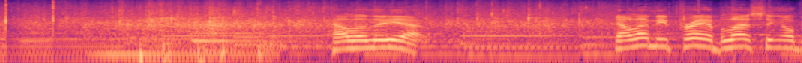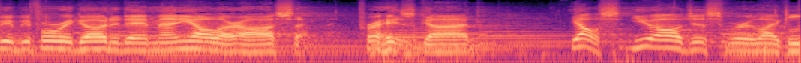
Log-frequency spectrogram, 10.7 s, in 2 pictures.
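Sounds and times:
audience applause: 0.0 - 5.4
speech: 2.2 - 3.0, 4.1 - 10.6.

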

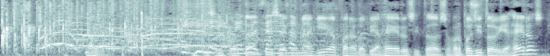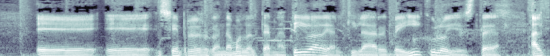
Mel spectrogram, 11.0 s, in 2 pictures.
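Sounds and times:
applause: 0.0 - 4.0
speech: 0.9 - 1.3, 2.0 - 10.9.

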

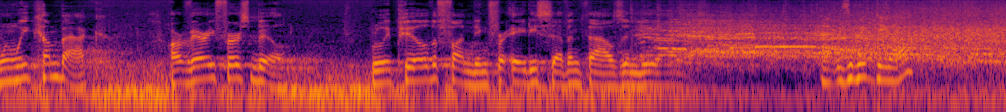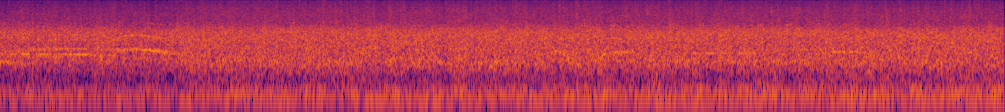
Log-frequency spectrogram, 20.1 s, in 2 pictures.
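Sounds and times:
speech: 0.0 - 3.1, 3.7 - 7.2, 8.2 - 9.4
audience applause: 6.5 - 20.0.

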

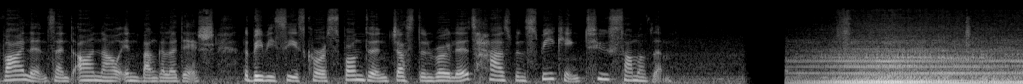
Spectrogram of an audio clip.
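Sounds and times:
speech: 0.0 - 6.8
motor launch engine droning on a river: 7.9 - 10.2.

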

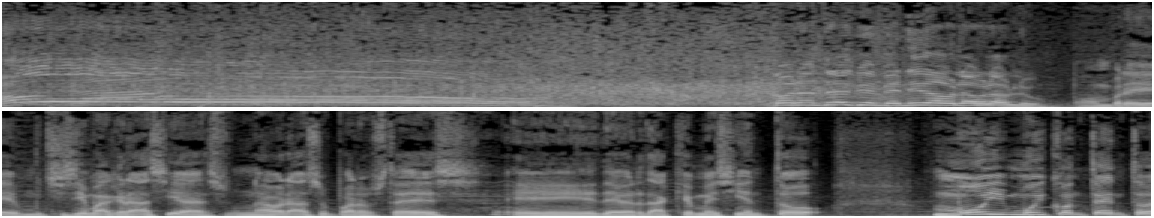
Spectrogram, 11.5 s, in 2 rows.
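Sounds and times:
studio audience applause: 0.0 - 4.8
speech: 3.9 - 11.4.

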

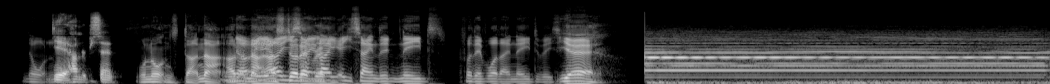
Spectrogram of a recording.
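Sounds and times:
speech: 0.2 - 6.1
siren: 6.5 - 10.4.

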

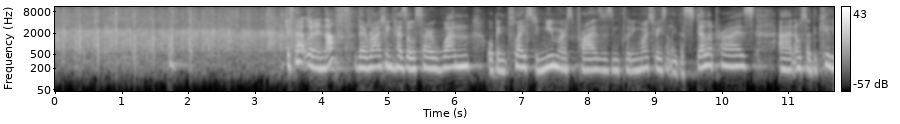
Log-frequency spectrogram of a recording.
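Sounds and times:
audience applause: 0.0 - 3.7
speech: 3.5 - 11.6.

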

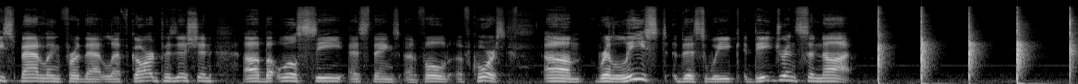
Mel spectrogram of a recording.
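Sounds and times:
speech: 0.0 - 8.6
sharp loud claps: 8.8 - 10.7.

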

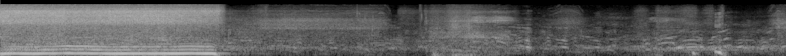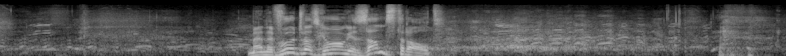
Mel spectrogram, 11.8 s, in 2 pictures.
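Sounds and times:
man imitating the hiss of a wide-spray mist sprinkler: 0.0 - 2.8
laughter: 1.5 - 7.8, 9.0 - 11.7
speech: 7.8 - 9.5.

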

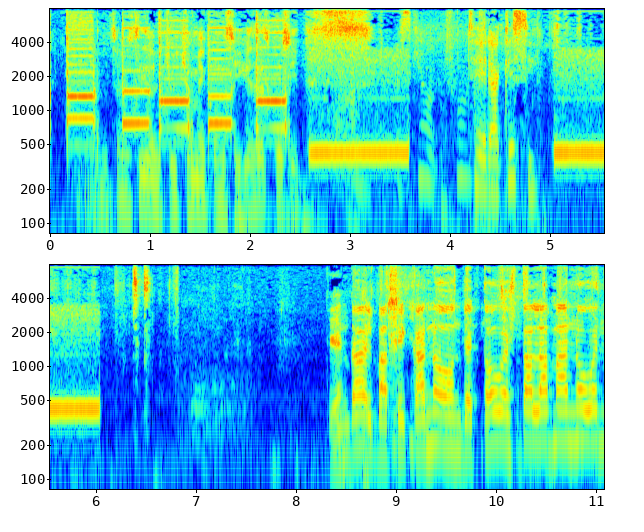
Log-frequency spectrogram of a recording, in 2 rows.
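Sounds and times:
telephone keypad tones and clicks: 0.0 - 3.6
speech: 0.6 - 5.3, 8.4 - 11.0.

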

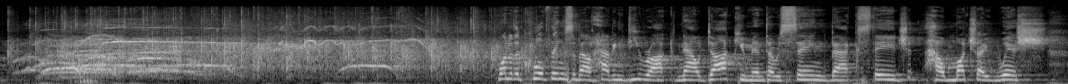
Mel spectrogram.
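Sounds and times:
cheers and whoops: 0.0 - 4.4
crowd applause: 0.0 - 5.2
speech: 5.0 - 10.6.

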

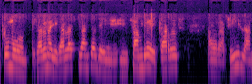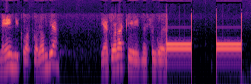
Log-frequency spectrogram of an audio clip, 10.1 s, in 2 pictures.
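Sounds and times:
speech: 0.0 - 6.3, 7.0 - 8.6
telephone busy tone after a dropped call: 8.4 - 9.9.

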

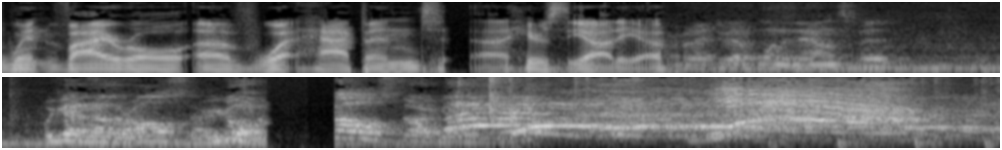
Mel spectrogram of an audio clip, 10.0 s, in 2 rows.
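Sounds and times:
speech: 0.0 - 7.8
baseball team men cheering and shouting: 7.1 - 9.9.

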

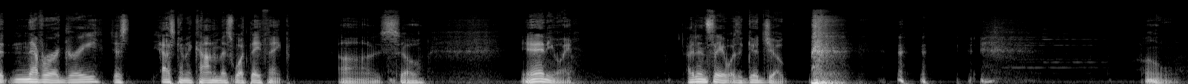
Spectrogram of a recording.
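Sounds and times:
speech: 0.0 - 4.4, 5.2 - 5.8, 6.9 - 7.9, 9.0 - 10.0
phone left in the room making noise: 10.0 - 11.1.

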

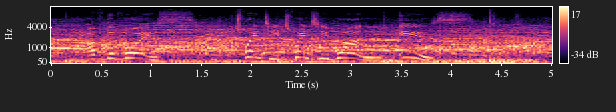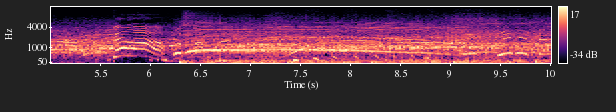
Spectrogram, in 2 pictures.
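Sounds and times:
large crowd cheering wildly with screams and whoops: 0.0 - 10.0
laughter: 7.1 - 10.0.

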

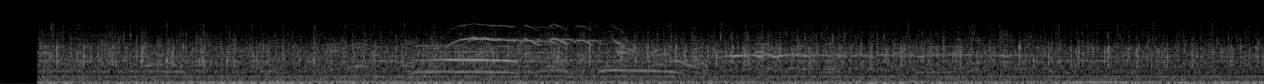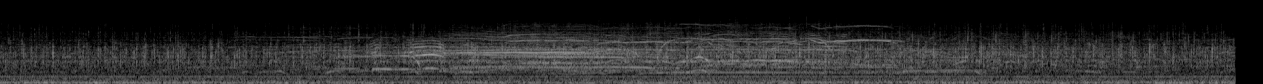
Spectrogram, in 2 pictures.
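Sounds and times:
crowd cheering at football training camp: 0.4 - 25.0
high whoops or whistles: 4.1 - 6.8, 14.9 - 22.2.

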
